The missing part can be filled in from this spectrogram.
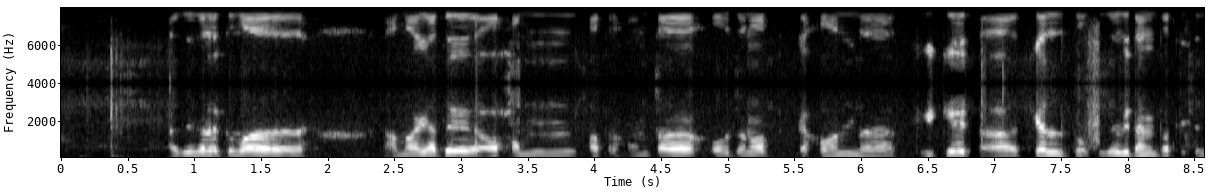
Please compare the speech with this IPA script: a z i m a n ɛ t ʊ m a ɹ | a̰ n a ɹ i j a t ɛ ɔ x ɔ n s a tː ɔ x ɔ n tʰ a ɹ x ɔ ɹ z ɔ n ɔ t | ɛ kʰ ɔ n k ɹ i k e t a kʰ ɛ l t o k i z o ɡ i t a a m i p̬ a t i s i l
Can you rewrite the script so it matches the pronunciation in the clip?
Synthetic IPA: a z i m a n ɛ t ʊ m a ɹ | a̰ m a ɹ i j a t ɛ ɔ x ɔ m s a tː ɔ x ɔ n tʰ a ɹ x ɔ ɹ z ɔ n ɔ t | ɛ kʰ ɔ n k ɹ i k e t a kʰ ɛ l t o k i z o ɡ i t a a m i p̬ a t i s i l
